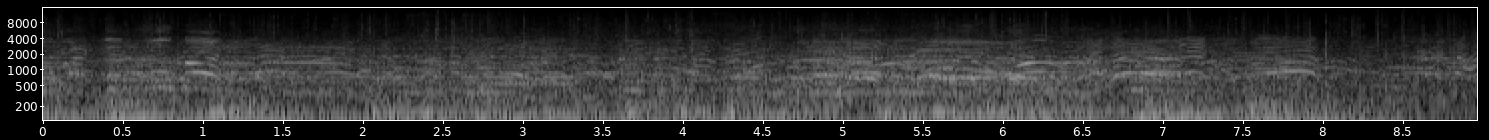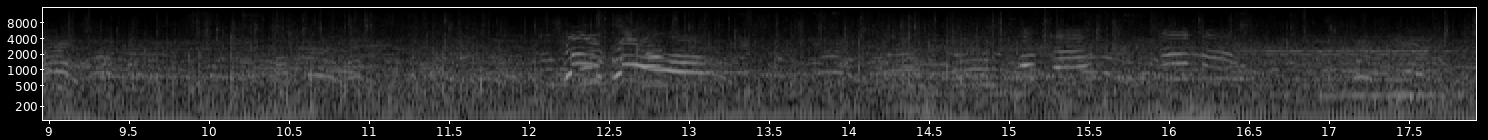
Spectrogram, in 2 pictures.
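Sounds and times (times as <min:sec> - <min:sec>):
crowd running: 0:00.0 - 0:17.9
crowd shouting: 0:00.0 - 0:17.9.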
